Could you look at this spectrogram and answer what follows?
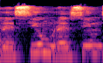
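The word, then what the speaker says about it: résumé: அதுல ஒண்ணுதான் ரெஸ்யூமே writing. ரெஸ்யூமே writing பத்தி நம்ம இன்னைக்கு பார்க்கலாம். அண்ட் ரெஸ்யூமேவை நிறைய பேர் தப்பா ப்ரொனவுன்ஸ் பண்ணுவாங்க. ரெஸ்யூம் சொல்லிட்டு சொல்லுவாங்க. That is நாட் ரெஸ்யூம், இட் இஸ் ரெஸ்யூமே.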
